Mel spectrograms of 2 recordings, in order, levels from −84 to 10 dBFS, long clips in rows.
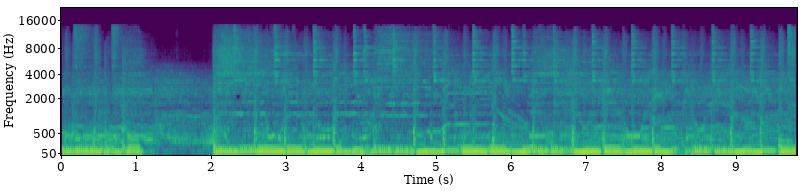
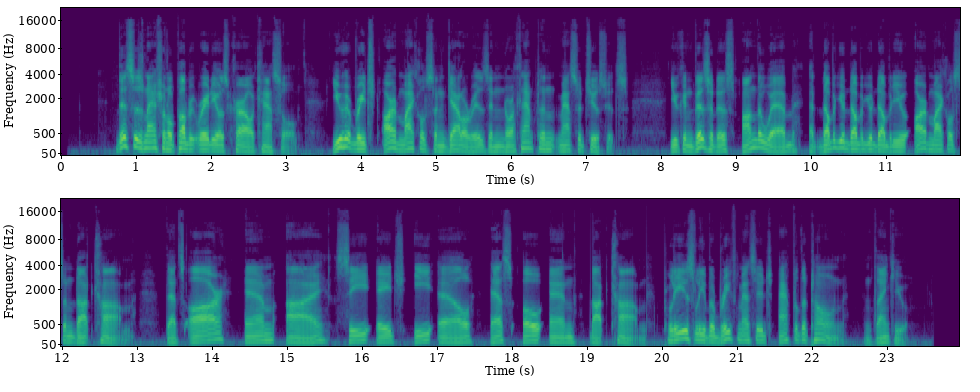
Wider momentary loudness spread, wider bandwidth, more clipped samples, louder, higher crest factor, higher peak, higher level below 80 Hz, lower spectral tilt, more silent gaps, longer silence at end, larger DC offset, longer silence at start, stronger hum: second, 5 LU vs 10 LU; second, 14 kHz vs 16.5 kHz; neither; first, -16 LUFS vs -23 LUFS; second, 12 dB vs 20 dB; about the same, -2 dBFS vs -2 dBFS; first, -18 dBFS vs -48 dBFS; about the same, -5.5 dB/octave vs -6.5 dB/octave; neither; second, 0 s vs 0.7 s; neither; second, 0 s vs 0.75 s; neither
